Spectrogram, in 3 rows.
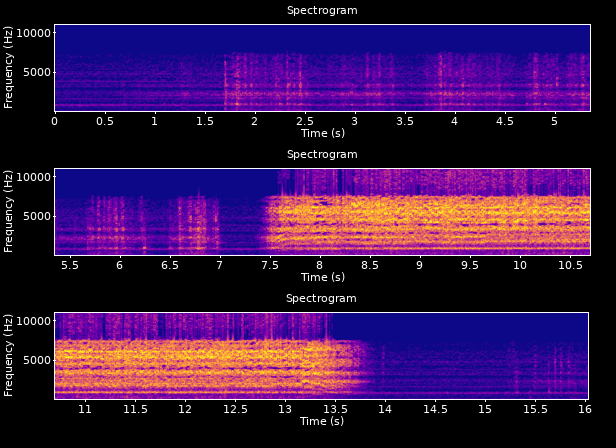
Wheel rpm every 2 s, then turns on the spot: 0, 20, 20, 30, 210, 230, 180, 0.
2-6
